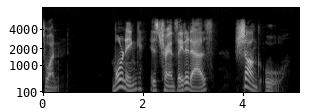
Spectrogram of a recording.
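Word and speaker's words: 上午: translated as Xiang ooh where shank meaning before is said with a falling tone and ooh meaning noon is said with a falling rising tone making it Xiang ooh or before noon here's a quick grammar tip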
